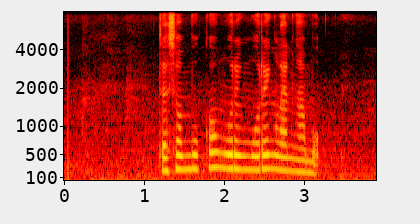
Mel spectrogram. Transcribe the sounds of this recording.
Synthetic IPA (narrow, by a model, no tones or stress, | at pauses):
d̪̥a̤sɔmbukɔmuɾɪŋmuɾɪŋlanŋamʊ̰ʔ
